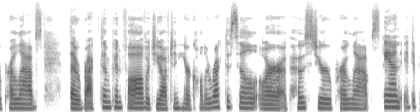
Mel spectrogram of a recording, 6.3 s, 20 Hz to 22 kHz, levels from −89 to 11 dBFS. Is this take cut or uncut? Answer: uncut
